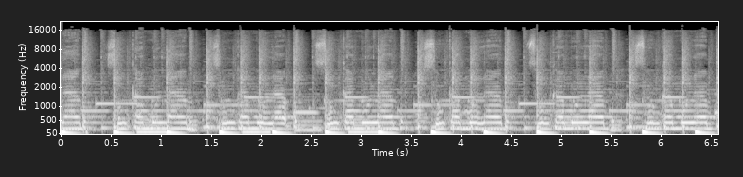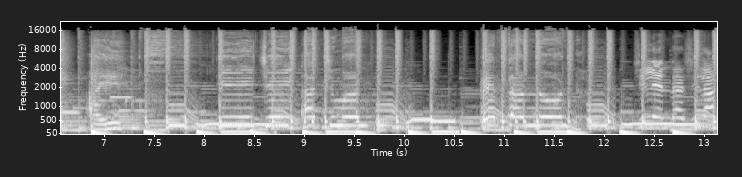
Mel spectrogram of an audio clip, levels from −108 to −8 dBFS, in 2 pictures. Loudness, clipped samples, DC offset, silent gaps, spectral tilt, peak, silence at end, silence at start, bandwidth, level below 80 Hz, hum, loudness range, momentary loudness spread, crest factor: -14 LUFS; under 0.1%; under 0.1%; none; -5 dB/octave; -2 dBFS; 0 s; 0 s; 17.5 kHz; -18 dBFS; none; 1 LU; 4 LU; 12 dB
